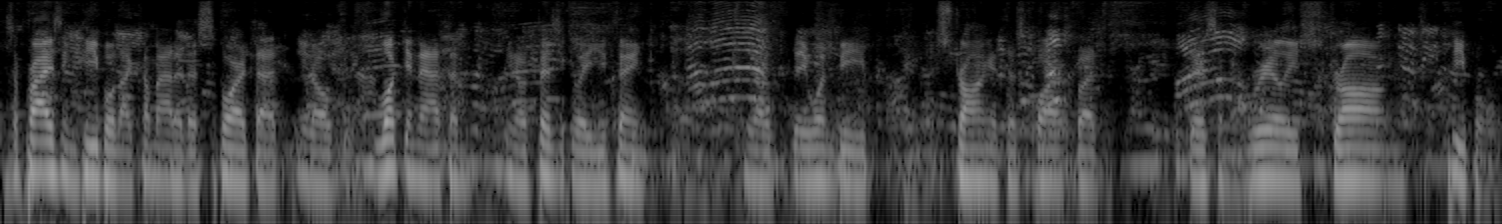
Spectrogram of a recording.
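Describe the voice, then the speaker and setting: Man, laid-back co-commentator, agreeable, filler-heavy, mid pitch, crowd noise. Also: flat delivery, normal speed. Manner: easygoing, agreeable, lots of "you know". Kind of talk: casual live commentary.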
